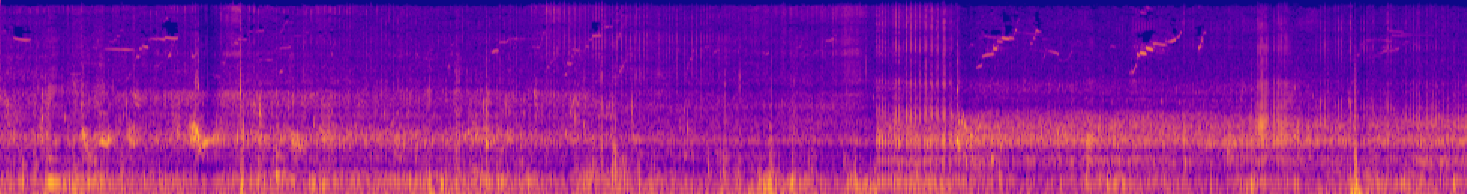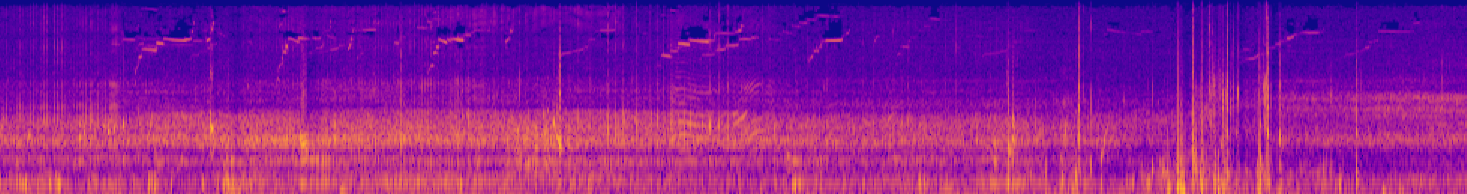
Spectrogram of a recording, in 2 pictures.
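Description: Muffled underwater noise picked up by a camera under the sea: a steady low hum, with many clicks and knocks and faint short high chirps. A flurry of louder knocks comes near the end.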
